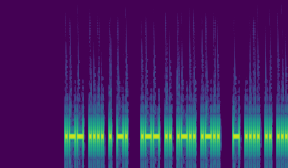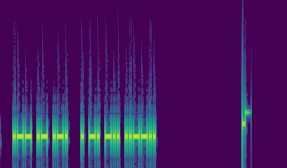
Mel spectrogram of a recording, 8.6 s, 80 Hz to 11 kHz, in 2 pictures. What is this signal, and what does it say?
Morse code, heard as a keyed tone, about 40 wpm, 700 Hz. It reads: WHEN WILL THIS WAR END?
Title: Sentences from Top 1000 Words - Review Part 2 - 40wpm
